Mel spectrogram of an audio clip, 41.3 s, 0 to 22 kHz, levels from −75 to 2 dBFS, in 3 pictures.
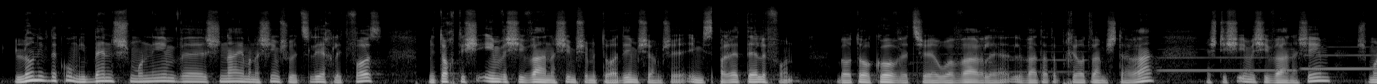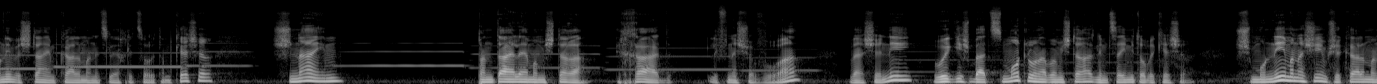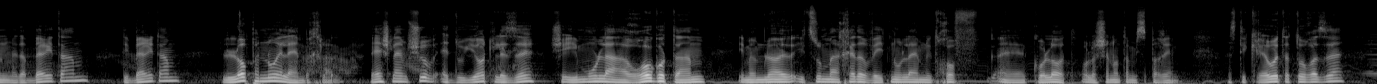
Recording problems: background music; faint; from 9.5 s on; 25 dB below the speech

